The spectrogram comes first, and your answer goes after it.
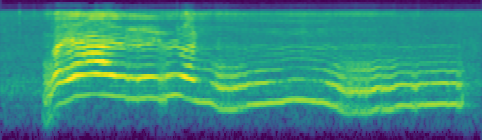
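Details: Cat eating a duck bone lets out one drawn-out, tonal yowl lasting about four seconds, starting loud and bending up and down in pitch before fading, inside a quiet space.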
